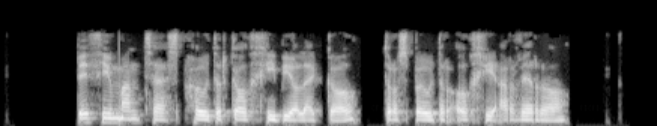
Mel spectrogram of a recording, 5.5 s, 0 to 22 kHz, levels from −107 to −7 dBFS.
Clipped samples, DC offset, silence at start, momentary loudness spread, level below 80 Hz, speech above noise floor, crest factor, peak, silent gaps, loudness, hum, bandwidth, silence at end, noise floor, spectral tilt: under 0.1%; under 0.1%; 0.65 s; 4 LU; -58 dBFS; over 73 dB; 18 dB; -2 dBFS; none; -18 LUFS; none; 8 kHz; 0.75 s; under -90 dBFS; -4 dB/octave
